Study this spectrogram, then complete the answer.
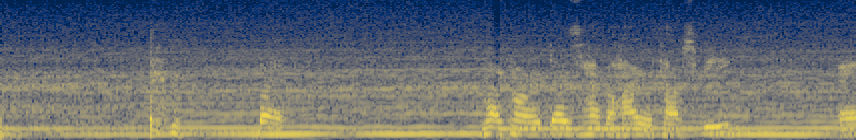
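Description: A prototype race car engine drones.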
